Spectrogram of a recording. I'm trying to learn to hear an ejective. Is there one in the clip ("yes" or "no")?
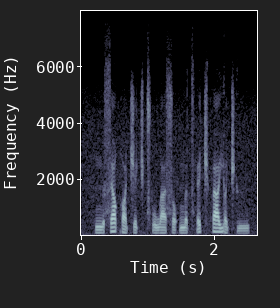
yes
